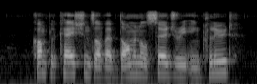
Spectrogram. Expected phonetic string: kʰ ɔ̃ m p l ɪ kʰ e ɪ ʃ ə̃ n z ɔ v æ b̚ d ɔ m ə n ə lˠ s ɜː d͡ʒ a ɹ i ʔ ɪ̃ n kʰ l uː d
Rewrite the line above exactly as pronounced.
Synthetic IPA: kʰ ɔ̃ m p l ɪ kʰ e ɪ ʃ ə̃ n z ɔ v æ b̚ d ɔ m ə n ə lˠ s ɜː d͡ʒ ə ɹ i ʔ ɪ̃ n kʰ l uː d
